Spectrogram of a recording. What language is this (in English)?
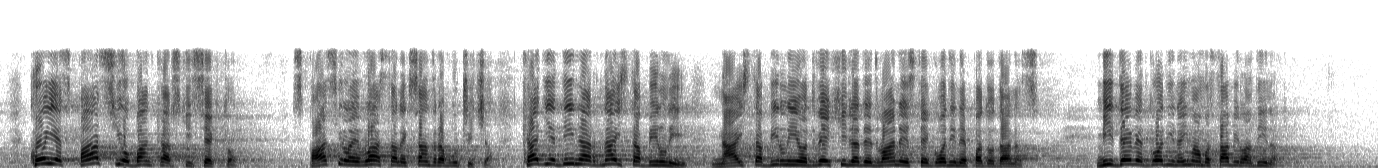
Serbian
